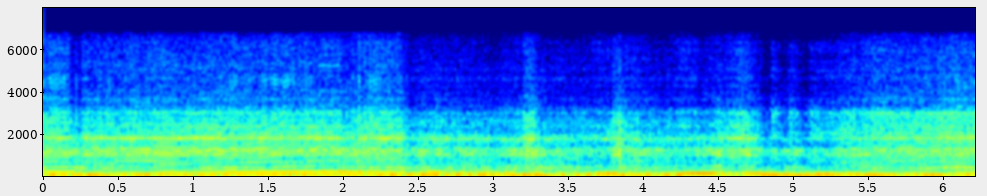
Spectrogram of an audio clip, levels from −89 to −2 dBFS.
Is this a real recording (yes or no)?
yes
